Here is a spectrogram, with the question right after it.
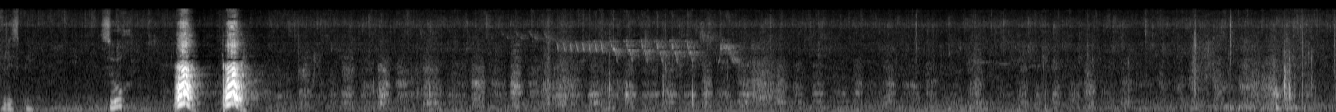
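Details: German Shepherd dog digging and urged in German to speak and find its frisbee; two loud, sharp barks close together near the start, then faint scraping and rustling, with a brief soft noise near the end.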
